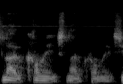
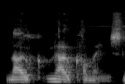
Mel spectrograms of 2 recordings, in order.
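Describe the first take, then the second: First: "no comments" dropped much softer and lower, dying away; fading to nothing. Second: Said in the usual way. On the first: Shown as a demonstration. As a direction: let "no comments" fade almost to silence. Mocking silence, fading out.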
